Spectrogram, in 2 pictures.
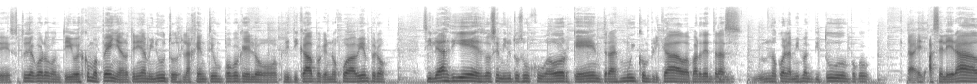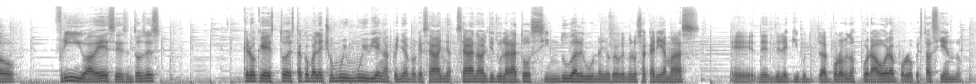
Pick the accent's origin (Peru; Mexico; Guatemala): Peru; a mí, en verdad, a ti, a mí, a todos los que somos peruanos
